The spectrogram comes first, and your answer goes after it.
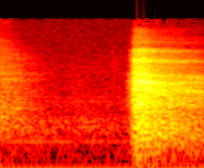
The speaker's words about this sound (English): just everyone just take a deep breath.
